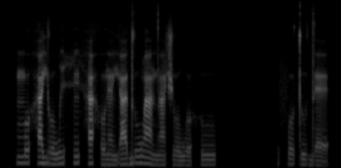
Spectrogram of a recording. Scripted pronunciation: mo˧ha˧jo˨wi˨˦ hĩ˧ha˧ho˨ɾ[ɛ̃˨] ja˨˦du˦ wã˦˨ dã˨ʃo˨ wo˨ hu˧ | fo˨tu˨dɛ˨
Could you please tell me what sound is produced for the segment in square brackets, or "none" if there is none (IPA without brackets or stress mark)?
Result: ɛ̃˨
